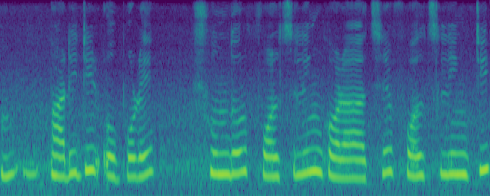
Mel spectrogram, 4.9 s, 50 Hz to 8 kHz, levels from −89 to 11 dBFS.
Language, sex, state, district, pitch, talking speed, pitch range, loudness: Bengali, female, West Bengal, Dakshin Dinajpur, 290 Hz, 160 wpm, 270-315 Hz, -13 LUFS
